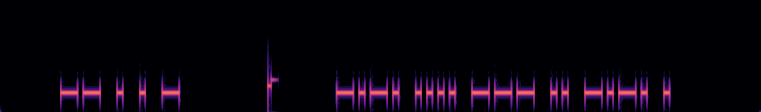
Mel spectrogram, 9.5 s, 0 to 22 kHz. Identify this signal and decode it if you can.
Morse code, heard as a keyed tone, about 17 wpm, 700 Hz. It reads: MEET CHOICE
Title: Sets of 5 Words - New Word Drill - 17wpm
